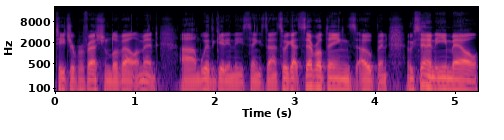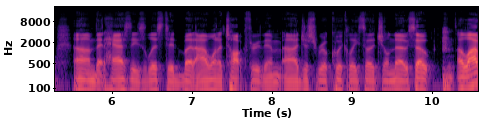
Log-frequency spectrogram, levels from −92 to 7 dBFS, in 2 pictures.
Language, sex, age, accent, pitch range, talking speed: English, male, 40-59, American, 80-95 Hz, 240 wpm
